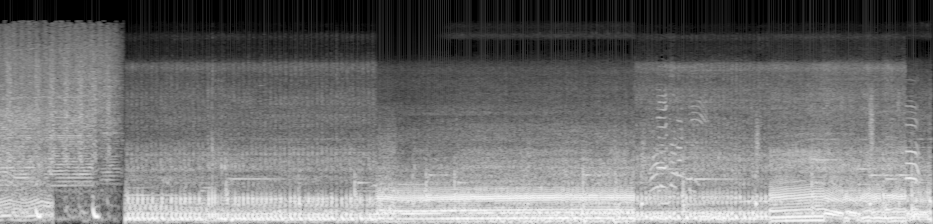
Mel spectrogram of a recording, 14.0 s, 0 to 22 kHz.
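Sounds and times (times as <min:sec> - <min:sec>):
quad engine running: 0:01.9 - 0:14.0.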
